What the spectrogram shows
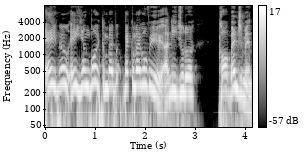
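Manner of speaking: high-pitched yelling, hollering, calling out. Retelling how an old woman called out to come back: imitating someone yelling. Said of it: "she starts yelling".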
